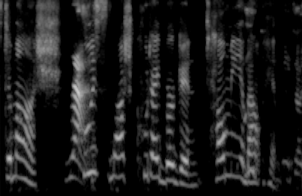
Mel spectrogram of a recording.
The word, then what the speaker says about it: Qudaibergen: That's pretty close. It's Qudaibergen. Qudaibergen. Dimash Qudaibergen. Yes, Qudaibergen. So you might see it spelled with a K, but he adopted the Q because his name as spelled in the chat.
